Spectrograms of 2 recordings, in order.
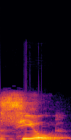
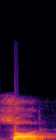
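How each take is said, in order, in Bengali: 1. এটা 'shi-oor' এর মতো করে বলা হয়, দুই সিলেবলে। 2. এটা 'shor' এর মতো করে বলা হয়, এক সিলেবলে। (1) "এটা বলে, কিন্তু শিওর এটা সঠিক উচ্চারণ নয়" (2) "এর সঠিক উচ্চারণ হচ্ছে সর"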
